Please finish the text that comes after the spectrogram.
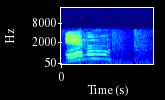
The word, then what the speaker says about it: Anna: So, uh, Anna is or an depending on how you want to say her name. I've heard it said both ways, and either way is technically correct.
